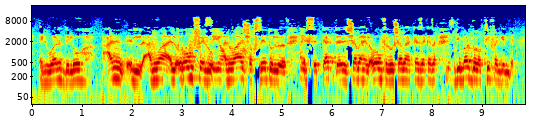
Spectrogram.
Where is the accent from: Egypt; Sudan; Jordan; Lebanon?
Egypt; Alexandria, Alexandria Governorate; born there; أنا زي ما قلتلك اتولدت في اسكندرية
